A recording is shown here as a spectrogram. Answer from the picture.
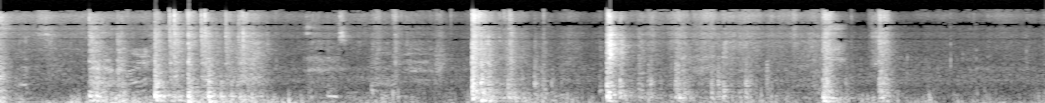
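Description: Plastic feed bin and its lid being handled, with a large plastic container knocking against it: a run of clattering knocks early on, then single sharp knocks about five, six and eight seconds in.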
